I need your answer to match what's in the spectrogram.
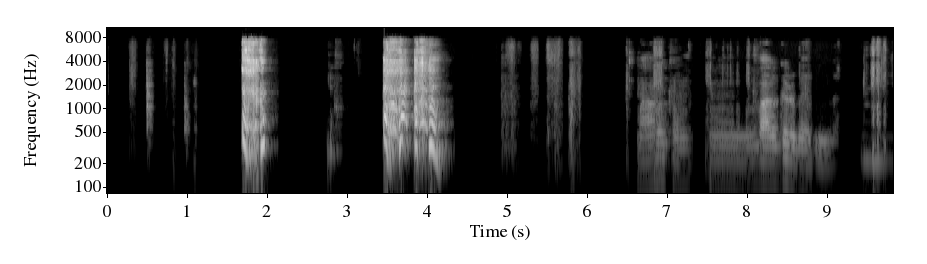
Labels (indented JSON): {
  "expert_labels": [
    {
      "quality": "good",
      "cough_type": "dry",
      "dyspnea": false,
      "wheezing": false,
      "stridor": false,
      "choking": false,
      "congestion": false,
      "nothing": true,
      "diagnosis": "upper respiratory tract infection",
      "severity": "mild"
    }
  ],
  "age": 45,
  "gender": "female",
  "respiratory_condition": false,
  "fever_muscle_pain": false,
  "status": "healthy"
}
